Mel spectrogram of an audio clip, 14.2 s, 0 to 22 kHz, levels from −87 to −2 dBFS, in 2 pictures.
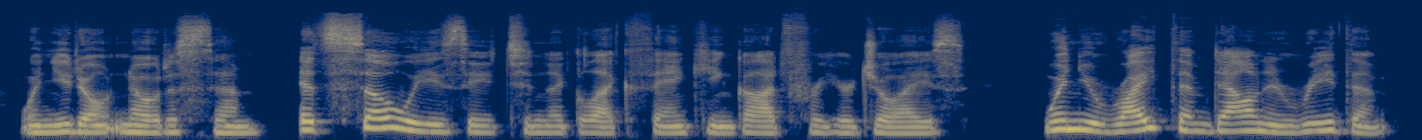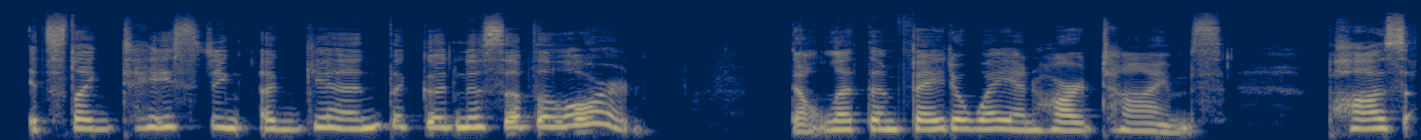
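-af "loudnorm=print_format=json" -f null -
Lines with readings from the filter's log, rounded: "input_i" : "-29.4",
"input_tp" : "-11.7",
"input_lra" : "1.2",
"input_thresh" : "-39.8",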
